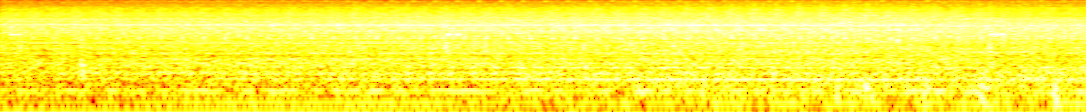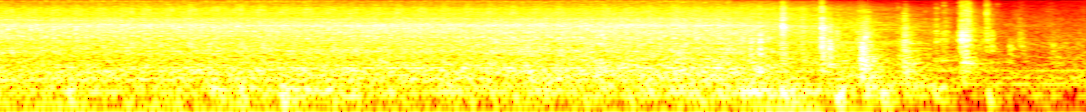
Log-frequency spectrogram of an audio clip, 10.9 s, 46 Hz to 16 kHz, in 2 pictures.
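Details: Car investigated for hard starting with clicking, with battery and alternator tested and charging normal at about 14.4 V: smooth, even idle with a steady hum, no knocking or stumbling, then handling clicks. Normal idle.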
